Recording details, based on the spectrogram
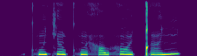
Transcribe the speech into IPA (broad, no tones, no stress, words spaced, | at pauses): kʷʰə̃ cə̃u̯kʷʰɛ̃hɒu̯hɔ̃y̯ ǃə̃ɲ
